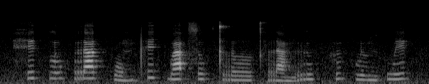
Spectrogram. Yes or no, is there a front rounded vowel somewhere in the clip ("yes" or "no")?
no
